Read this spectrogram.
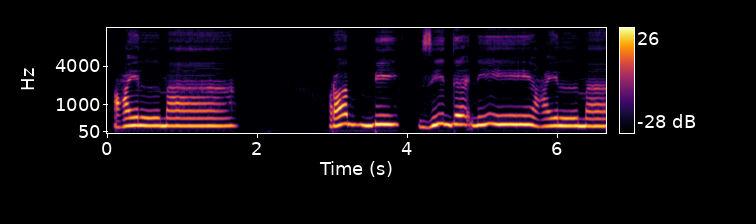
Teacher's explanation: Zidni Ilma Man karena waqaf atau berhenti kita baca Ma dan Ma kita baca panjang dua harakat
